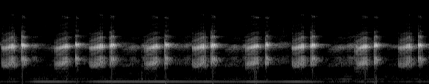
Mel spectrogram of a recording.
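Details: Frogs on the Santa Ynez trail, Toganga State Park, giving rapid rasping croaks, each a quick two-part pulse repeated about once a second, over a low steady hum.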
